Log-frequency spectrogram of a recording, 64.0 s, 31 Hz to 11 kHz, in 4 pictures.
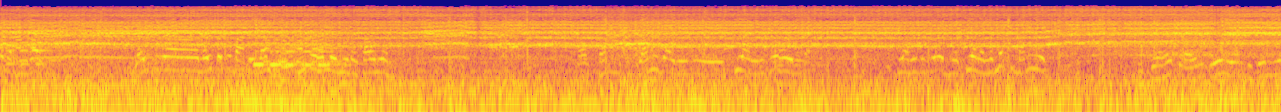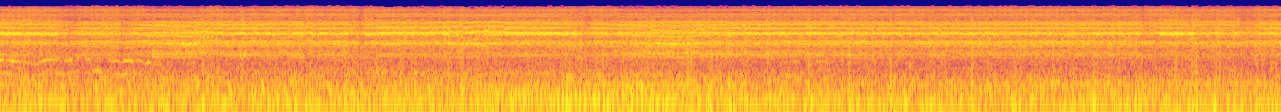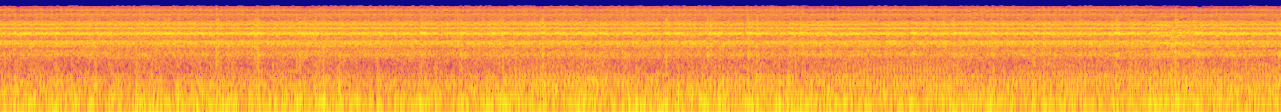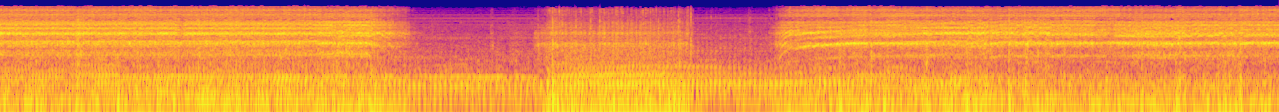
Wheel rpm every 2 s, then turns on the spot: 130, 130, 130, 130, 130, 130, 140, 160, 160, 160, 160, 160, 160, 160, 160, 160, 160, 160, 160, 160, 160, 160, 160, 160, 160, 160, 70, 30, 20, 140, 150, 150.
54-56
